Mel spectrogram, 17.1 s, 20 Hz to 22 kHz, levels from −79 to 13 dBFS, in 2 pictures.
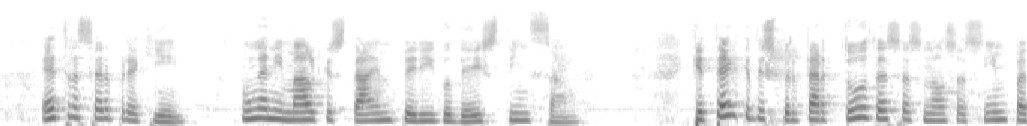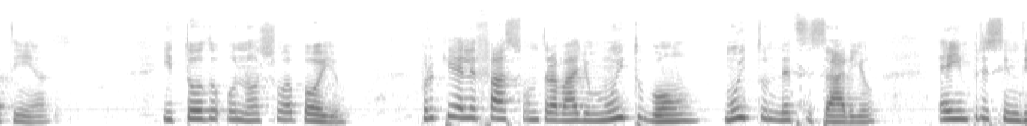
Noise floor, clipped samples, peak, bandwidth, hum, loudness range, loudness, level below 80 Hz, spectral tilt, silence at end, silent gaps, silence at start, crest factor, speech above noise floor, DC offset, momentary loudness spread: -71 dBFS; under 0.1%; -18 dBFS; 15 kHz; none; 5 LU; -37 LUFS; -68 dBFS; -5 dB/octave; 0 s; none; 0.35 s; 20 dB; 35 dB; under 0.1%; 10 LU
